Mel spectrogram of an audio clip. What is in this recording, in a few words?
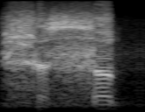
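Speech, Russian, Numbers, 60; Allied Flight; DCS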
